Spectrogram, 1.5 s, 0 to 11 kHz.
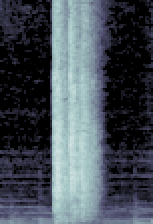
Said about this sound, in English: The lucky green dice roll of 45 under uh, 61. Oh, uh, 58, sorry, that's not quite right, but yeah, it's a regular success in any case.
